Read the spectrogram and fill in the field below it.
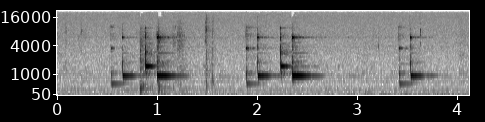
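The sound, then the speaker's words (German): An electronic alarm tone plays from a device: short bright melodic beeps in three quick repeating bursts, clear, over a faint steady hum with no talking. “ich wollte bloß mal, hier, so einen Alarm habe ich, ne?”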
